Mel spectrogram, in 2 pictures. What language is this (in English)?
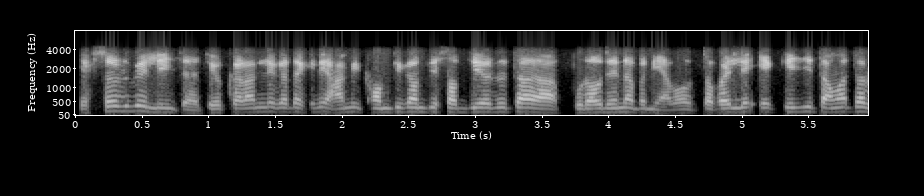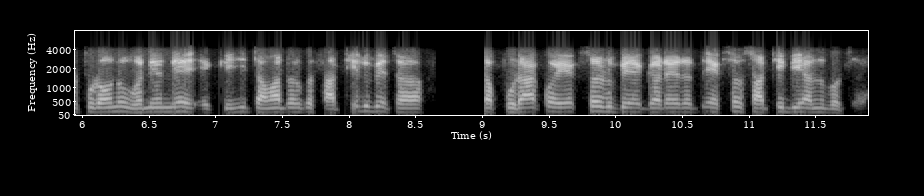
Nepali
